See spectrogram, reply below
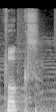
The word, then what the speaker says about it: Fuchs: Ariel Dan Fuchs. Se escribe como Fax, pero no es.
